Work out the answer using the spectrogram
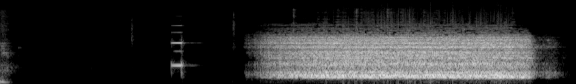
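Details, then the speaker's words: Newly installed CB radio in a work truck, tested inside the shop: short double beep then loud hissing static that cuts off abruptly; owner suspects the shop building, and it is quiet outdoors. "That's not real happy making that sound. So I'm going to take it outside and see if that's just because I'm in my bunker known as my shop."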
